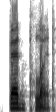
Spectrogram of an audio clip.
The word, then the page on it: bedplate: American English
